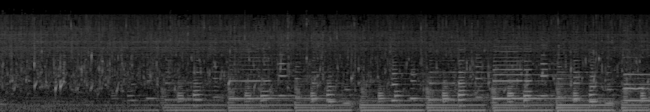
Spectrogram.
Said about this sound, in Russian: Он исходит от ручья, протекающего через густой лес.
